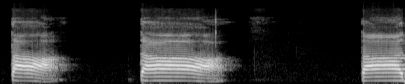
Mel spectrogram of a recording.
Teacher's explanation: زبان کی نوک اوپر والے دانتوں کے کنارے سے لگے گی، جڑوں سے لگے گی تو تا پڑھا جائے گا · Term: تا کا مخرج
